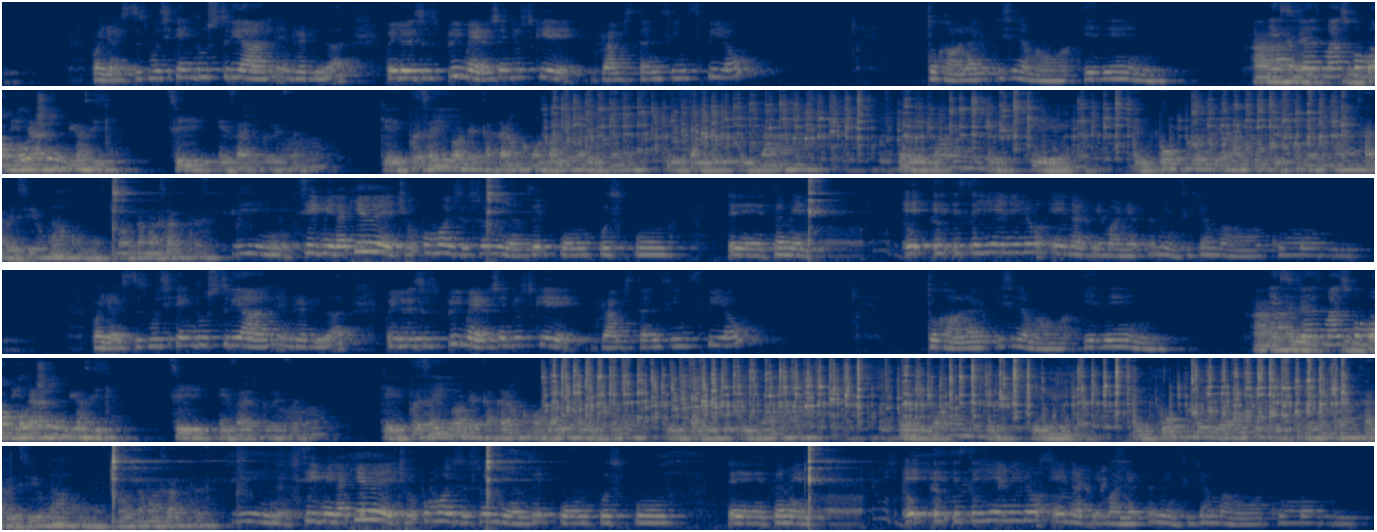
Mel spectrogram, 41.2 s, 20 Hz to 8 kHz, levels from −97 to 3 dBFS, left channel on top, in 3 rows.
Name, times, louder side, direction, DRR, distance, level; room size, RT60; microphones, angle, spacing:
voice 1, 0.9-5.7 6.0-7.4 9.3-11.6 12.7-14.7 16.1-17.0 18.0-18.4 22.7-23.6 28.0-28.2 29.8-34.2 34.7-35.9 36.5-41.0, equal, 5° left, 0 dB, 1.1 m, -48 dB
voice 2, 12.5-13.1 13.4-14.7 15.4-16.7 17.5-20.1 20.3-21.8 22.7-23.1 23.6-24.6 25.0-29.5, equal, 65° left, -3 dB, 4.8 m, -48 dB
sound 1, 19.1-28.0 28.5-29.0 29.8-29.9 30.5-30.6 30.9-31.1 31.4-31.5 31.8-31.9 32.3-32.6 35.3-38.8, right 12 dB, 75° right, 0.5 m, -45 dB
18.0 x 6.7 x 3.1 m, 0.67 s
head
